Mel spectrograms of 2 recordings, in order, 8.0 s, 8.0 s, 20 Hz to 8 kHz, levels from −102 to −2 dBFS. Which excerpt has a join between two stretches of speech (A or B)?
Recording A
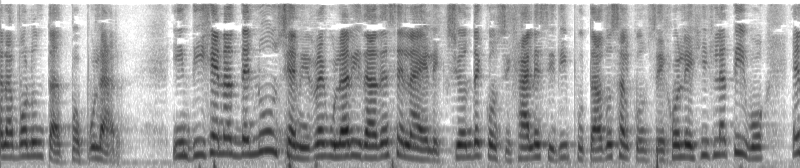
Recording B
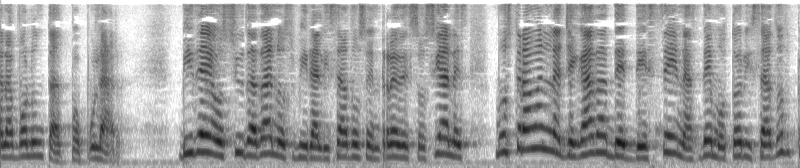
A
